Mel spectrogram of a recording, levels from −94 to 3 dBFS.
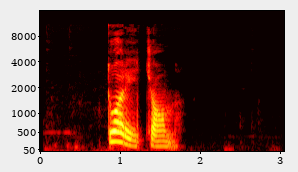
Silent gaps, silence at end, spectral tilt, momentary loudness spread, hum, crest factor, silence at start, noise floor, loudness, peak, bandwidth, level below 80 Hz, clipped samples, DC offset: none; 1.4 s; -6.5 dB/octave; 13 LU; none; 22 dB; 0.85 s; -82 dBFS; -20 LUFS; -2 dBFS; 11 kHz; -66 dBFS; under 0.1%; under 0.1%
